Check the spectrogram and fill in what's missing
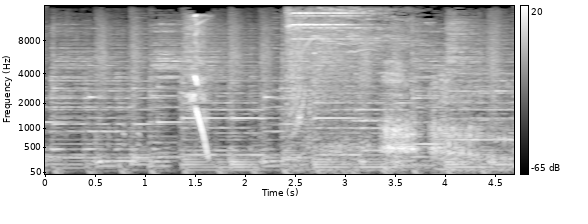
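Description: A lion roars over a busy, layered background with music-like tones and swooping effects, the roar rising briefly in the middle and again near the end.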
